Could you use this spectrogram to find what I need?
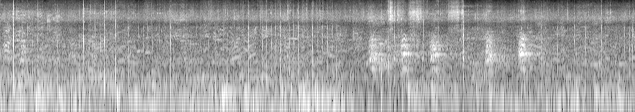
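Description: Footsteps patter on pavement close by.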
